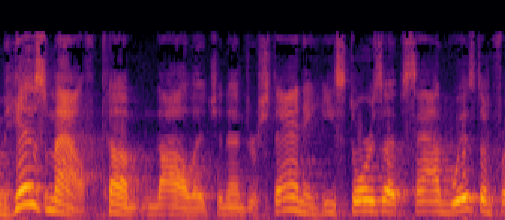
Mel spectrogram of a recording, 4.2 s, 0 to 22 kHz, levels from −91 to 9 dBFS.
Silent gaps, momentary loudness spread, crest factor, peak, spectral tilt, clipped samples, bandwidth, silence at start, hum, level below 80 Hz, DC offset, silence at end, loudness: none; 9 LU; 16 dB; -2 dBFS; -5.5 dB/octave; under 0.1%; 11.5 kHz; 0 s; none; -52 dBFS; under 0.1%; 0 s; -19 LUFS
